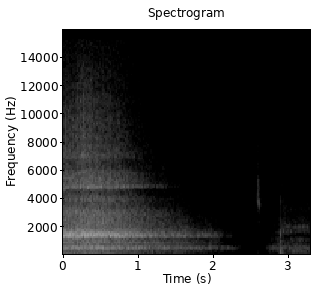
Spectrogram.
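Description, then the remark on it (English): A long, breathy exhale through the mouth during a seated meditation breathing exercise, after an inhale through the nose, strongest at the start and trailing off over about two seconds, followed by a brief quiet pause and a couple of small clicks. “Inhale through your nose. And exhale through your mouth.”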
